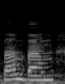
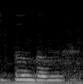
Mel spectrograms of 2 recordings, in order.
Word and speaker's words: Bum Bum: and I saw that the actual pronunciation of it is not bum bum but it's boom boom cream and then this one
